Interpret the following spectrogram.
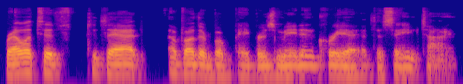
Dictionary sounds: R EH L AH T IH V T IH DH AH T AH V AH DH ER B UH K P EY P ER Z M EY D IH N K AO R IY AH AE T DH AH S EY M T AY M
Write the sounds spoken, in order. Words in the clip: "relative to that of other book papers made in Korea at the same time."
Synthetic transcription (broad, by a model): R EH L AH T IH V T IH DH AH T AH V AH DH ER B UH K P EY P ER Z M EY D IH N K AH R IY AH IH T DH AH S EY M T AY M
